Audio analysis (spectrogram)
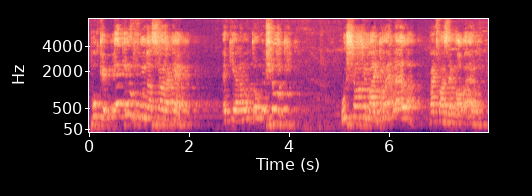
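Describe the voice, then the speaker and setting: A man's voice: very high-pitched, moderate pace. Man preaching in an echoey hall. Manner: animated preaching, swings between shouts and quiet asides. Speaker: pastor. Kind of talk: sermon. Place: church hall. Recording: echoey hall, distant mic, faint music.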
